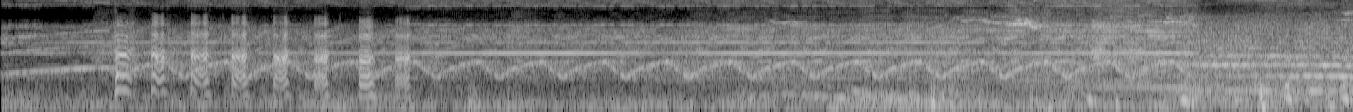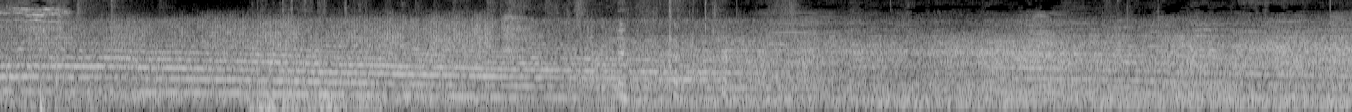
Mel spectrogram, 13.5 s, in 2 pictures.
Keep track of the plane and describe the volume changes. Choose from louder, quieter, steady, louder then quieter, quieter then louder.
louder.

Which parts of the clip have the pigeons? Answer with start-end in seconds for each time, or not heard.
3.5-9.8.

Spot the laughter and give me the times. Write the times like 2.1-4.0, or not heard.
0.5-2.2, 5.3-6.8, 9.2-10.4.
